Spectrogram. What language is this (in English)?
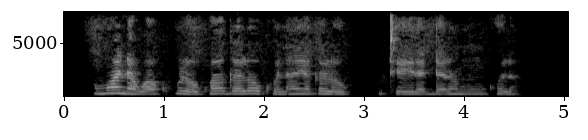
Ganda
